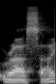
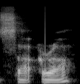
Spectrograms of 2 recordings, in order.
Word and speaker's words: Sa Ra: Sa Ra. You have the Ra first because of the, it's out of respect that it is first, but you don't pronounce it Rasa, you pronounce it Sa Ra.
